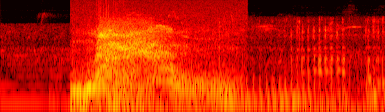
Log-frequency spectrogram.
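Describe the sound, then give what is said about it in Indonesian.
An angry tiger on a grassland, about to pounce on a deer, gives a single loud, harsh roar lasting about a second. The roar trails off into lower, pulsing rumbles. “Tio melihat di depannya ada seekor harimau yang akan menerkam seekor rusa.”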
